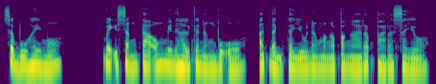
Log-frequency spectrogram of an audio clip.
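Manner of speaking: plain reading voice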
